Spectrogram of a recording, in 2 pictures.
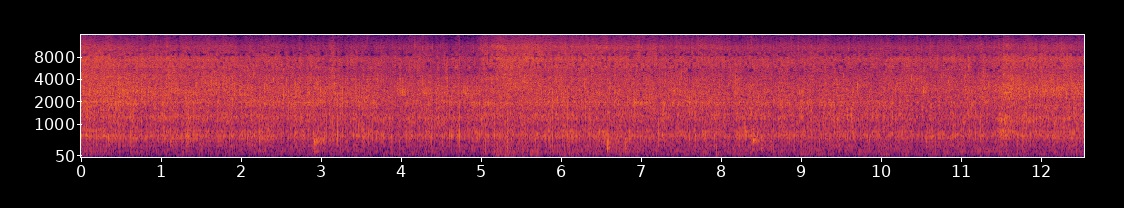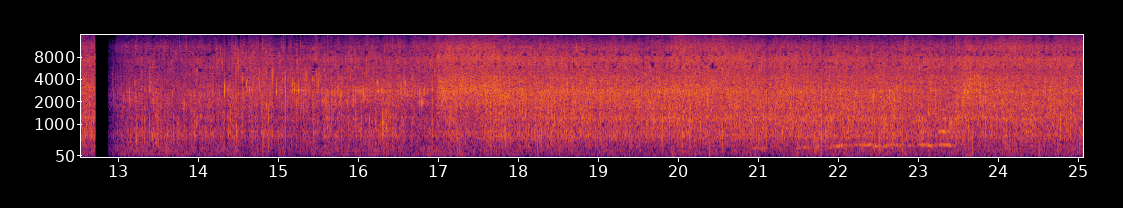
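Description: Fish roe sizzles and fries in a hot wok, a loud continuous crackling hiss close up that runs throughout with a brief cut in the middle, and a faint voice now and then underneath.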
